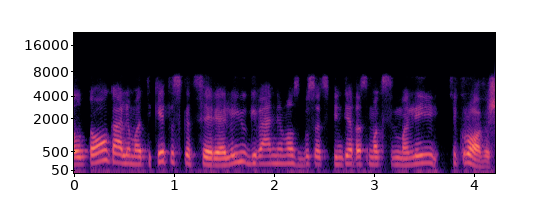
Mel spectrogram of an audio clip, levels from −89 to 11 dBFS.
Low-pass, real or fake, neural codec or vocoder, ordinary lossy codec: 7.2 kHz; fake; codec, 24 kHz, 1.2 kbps, DualCodec; Opus, 16 kbps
